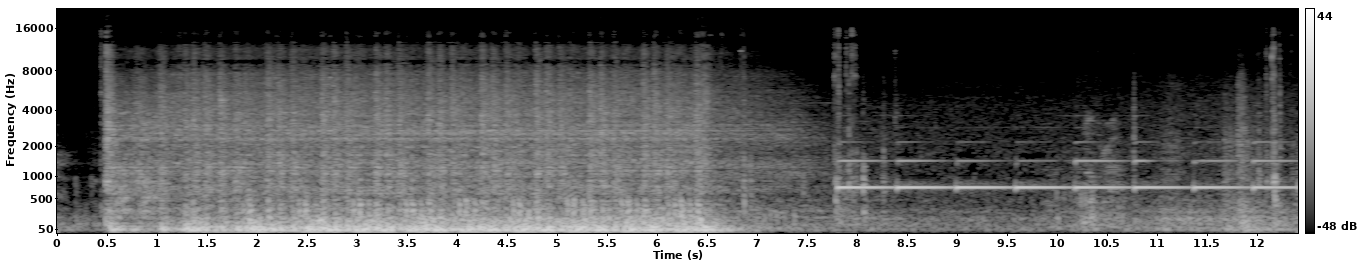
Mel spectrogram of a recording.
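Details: Chevrolet S10 unrun for 5 years, after a fuel tank swap, second start attempt with starting fluid: even starter cranking for about six seconds that never fires, then silence and a dash chime. Cranks but won't start; fuel supply is checked next.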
